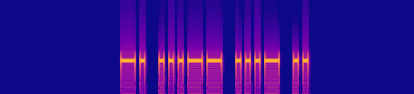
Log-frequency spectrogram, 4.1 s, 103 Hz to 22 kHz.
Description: Morse code, heard as a keyed tone, about 25 wpm, 700 Hz. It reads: N3VI
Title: USA Call Signs - 4 Characters - 2x Character Spacing - 25wpm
